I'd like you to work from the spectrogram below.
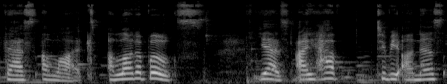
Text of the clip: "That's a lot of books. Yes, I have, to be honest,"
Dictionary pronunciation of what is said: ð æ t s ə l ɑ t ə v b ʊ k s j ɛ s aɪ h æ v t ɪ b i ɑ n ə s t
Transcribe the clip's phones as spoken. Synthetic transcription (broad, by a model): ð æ t s ə l ɑ t ə v b ʊ k s j ɛ s aɪ h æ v t ɪ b i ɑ n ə s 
